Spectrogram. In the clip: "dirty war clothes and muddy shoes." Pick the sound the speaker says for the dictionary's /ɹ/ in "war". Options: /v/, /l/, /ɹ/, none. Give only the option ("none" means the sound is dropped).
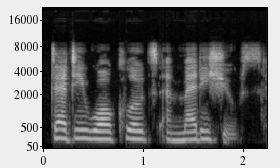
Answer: /l/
